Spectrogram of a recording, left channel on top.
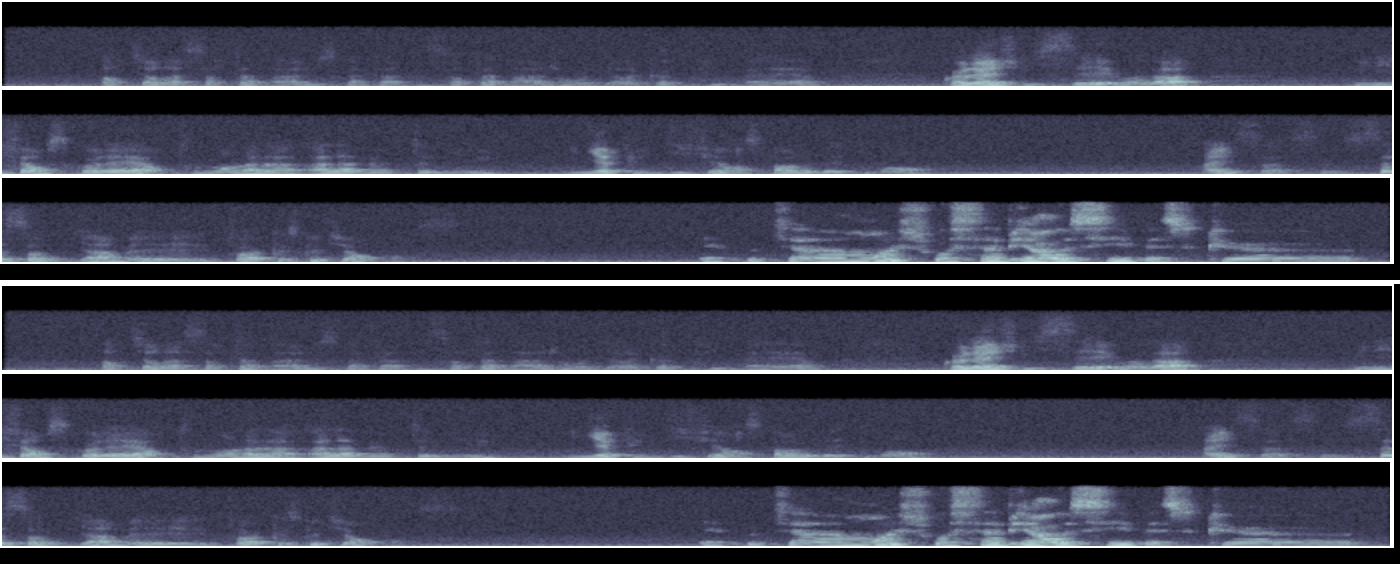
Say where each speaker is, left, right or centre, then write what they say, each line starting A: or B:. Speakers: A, on the left; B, on the left.
A: à partir d'un certain âge, jusqu'à un un certain âge, on va dire école primaire, collège, lycée, voilà. Uniforme scolaire, tout le monde a la, a la même tenue, il n'y a plus de différence par le vêtement. Oui, ça, ça- ça sonne bien, mais toi, qu'est-ce que tu en penses?
B: Écoute, euh, moi je trouve ça bien aussi parce que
